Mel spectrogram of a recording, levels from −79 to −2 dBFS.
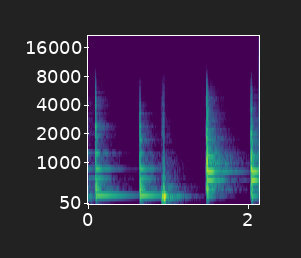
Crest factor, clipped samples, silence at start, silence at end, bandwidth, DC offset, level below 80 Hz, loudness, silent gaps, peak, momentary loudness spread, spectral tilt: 22 dB; under 0.1%; 0 s; 0 s; 8.2 kHz; under 0.1%; -64 dBFS; -23 LUFS; none; 0 dBFS; 16 LU; -7 dB/octave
